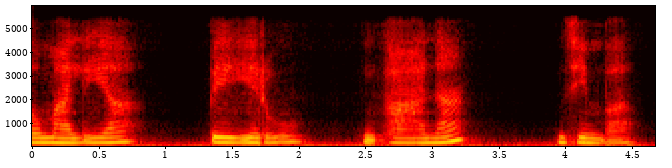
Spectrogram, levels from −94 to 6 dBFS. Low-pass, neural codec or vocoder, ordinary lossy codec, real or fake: 5.4 kHz; codec, 16 kHz, about 1 kbps, DyCAST, with the encoder's durations; none; fake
